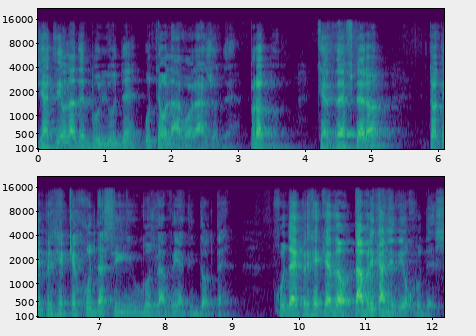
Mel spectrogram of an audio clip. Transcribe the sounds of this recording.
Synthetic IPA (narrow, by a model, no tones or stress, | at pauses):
ʝɐt̪io̞lɐðe̞bulund̪e̞ut̪e̞o̞lɐːɣo̞ɾɐzo̞nd̪e̞̰pɾo̞t̪o̞n | ce̞ðe̞ft̪e̞ɾo̞n | t̪o̞t̪e̞ipiɾçe̞ce̞xund̪ɐsijʝuɡo̞zlɐviɐt̪ind̪o̞t̪e̞ | xund̪ɐipiɾçe̞ce̞ðo̞t̪ɐvɾikɐniðio̞xund̪e̞s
